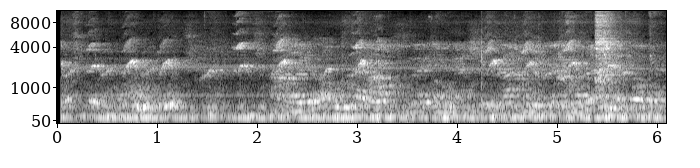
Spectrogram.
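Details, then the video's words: Hungry kitten mewing: thin, high arched mews repeated rapidly and overlapping, with a steady low hum underneath. "hungry kitten"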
